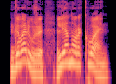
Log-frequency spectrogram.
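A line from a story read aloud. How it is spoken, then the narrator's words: Exclaiming. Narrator (Russian): воскликнула Пиппа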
